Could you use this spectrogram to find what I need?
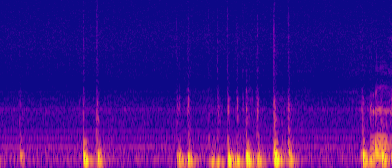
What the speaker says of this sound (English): let's go ahead and we can begin typing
